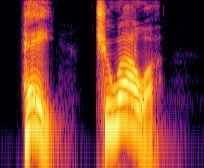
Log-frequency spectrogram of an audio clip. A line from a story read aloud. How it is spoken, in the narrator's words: yelled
